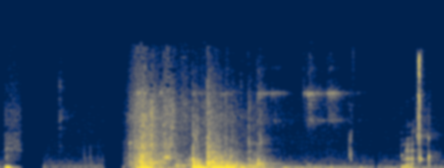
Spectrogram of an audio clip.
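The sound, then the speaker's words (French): A cat falls with a dull, heavy thud followed by a second of rustling, scraping clatter, then a couple of faint knocks as things settle. No one speaks. “Qui c'est qui est tombé qui, qui, est tombé Mon chat.”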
